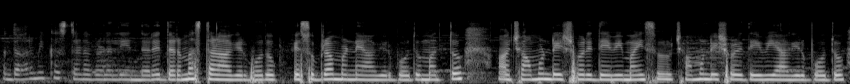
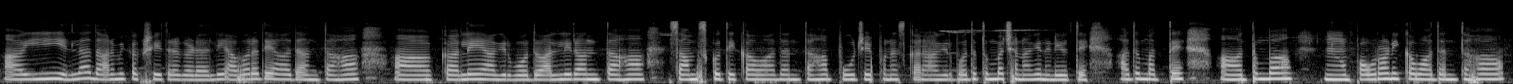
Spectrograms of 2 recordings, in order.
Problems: none marked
